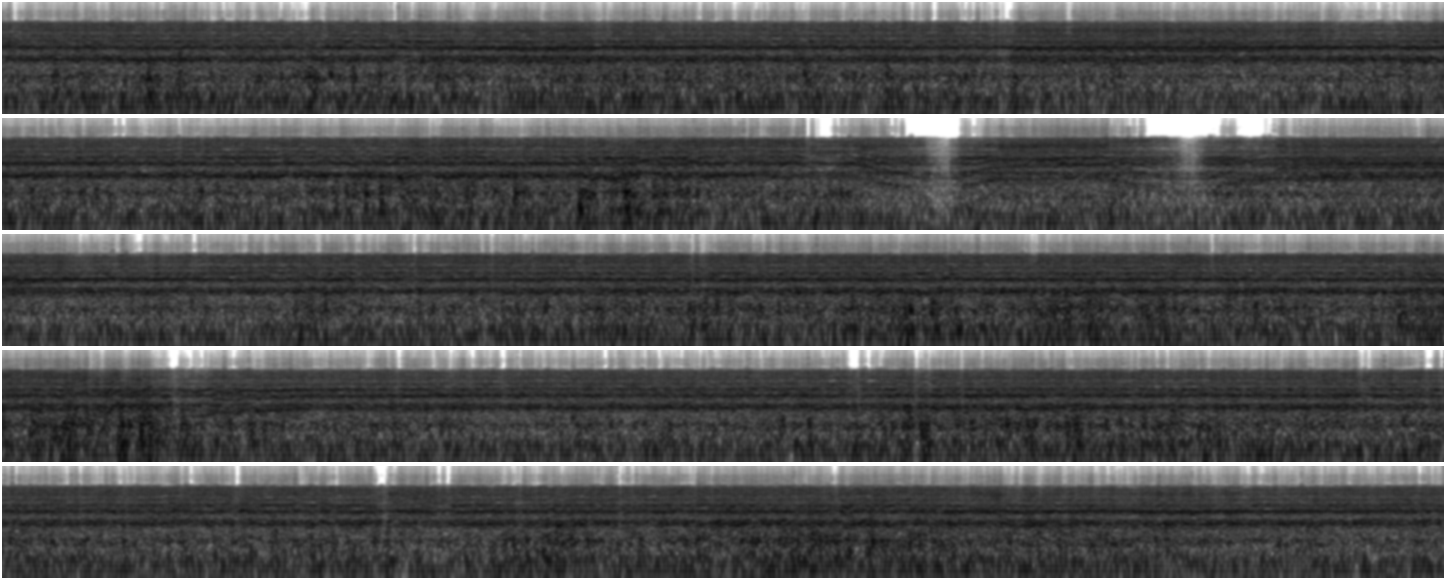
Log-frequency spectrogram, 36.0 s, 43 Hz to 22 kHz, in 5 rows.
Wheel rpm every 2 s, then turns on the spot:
240, 230, 230, 230, 230, 200, 130, 220, 230, 230, 240, 200, 230, 240, 230, 240, 230, 230.
none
